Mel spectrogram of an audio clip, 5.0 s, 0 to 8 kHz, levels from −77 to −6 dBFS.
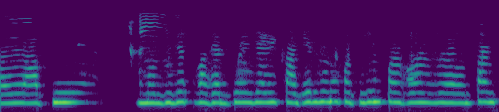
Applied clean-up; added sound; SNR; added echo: neural mask model Resemble Enhance denoiser.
